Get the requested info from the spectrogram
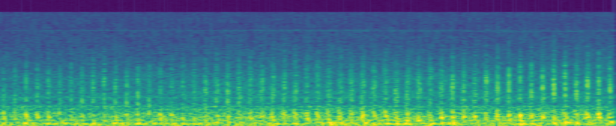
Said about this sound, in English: The four of them were quiet as Brad piloted the copter back toward the city.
